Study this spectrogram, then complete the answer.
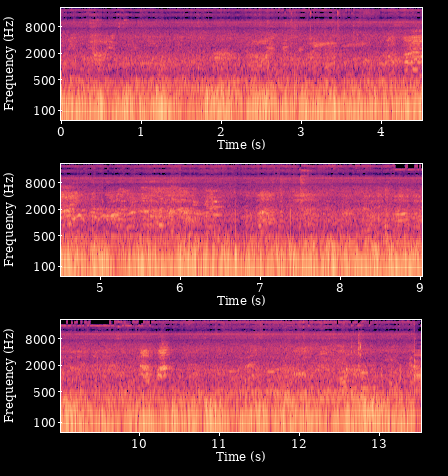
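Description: Kochuveli–Nagercoil passenger train running, heard from on board as a loud continuous rumble and clatter of wheels on rails, with someone talking over the din throughout.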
